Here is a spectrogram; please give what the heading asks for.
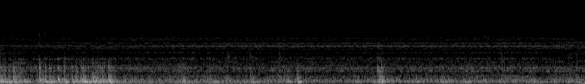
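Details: Mesa Boogie Dual Rectifier Multi-Watt amp: intermittent bacon-frying crackles and pops over low hum on all gain modes (raw, vintage, modern), not on clean channel; also pops switching channels; owner suspects failing resistor, tubes unchanged, of unknown age.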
